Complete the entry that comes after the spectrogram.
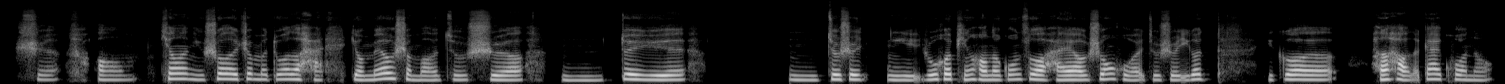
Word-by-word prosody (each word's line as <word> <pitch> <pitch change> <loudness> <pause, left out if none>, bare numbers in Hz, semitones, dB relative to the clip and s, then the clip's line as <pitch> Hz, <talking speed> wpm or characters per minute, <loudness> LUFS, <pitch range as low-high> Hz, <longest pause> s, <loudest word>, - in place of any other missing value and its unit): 是， 215 -1 -10 0.4
呃， 210 +1 -5 0.2
听 255 -1 +1
了 255 0 +3
你 225 -3 -5
说 250 +4 +2
了 240 - +3
这 255 +2 -1
么 230 -1 -3
多 235 +2 -1
的 235 0 +4
还 210 -2 -4 0.3
有 215 -2 +1
没 210 +3 -2
有 265 +2 +4
什 235 -4 -2
么 200 0 -3
就 210 +1 -6
是， 205 -1 0 0.4
嗯， 195 -1 -7 0.2
对 235 -2 +4
于， 215 +1 +3 1.0
嗯， 205 -2 -5
就 230 - +4
是 225 -1 +1 0.2
你 200 -1 -3
如 220 +2 +1
何 240 0 +5
平 230 -1 -3
衡 215 -2 +3
的 210 0 +1
工 230 +2 -2
作 230 -2 +4
还 205 0 -1
有 210 0 +5
生 240 +2 +1
活， 215 -5 -4
就 210 +1 -7
是 205 0 -3
一 - - -5
个 230 +1 +1 0.6
一 210 - -10
个 220 +2 +3 0.3
很 225 - +5
好 230 -3 +4
的 - - -8
概 240 -1 +2
括 225 -2 -2
呢？ 200 0 -7
215 Hz, 195 characters per minute, -20 LUFS, 210-235 Hz, 1.0 s, 何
